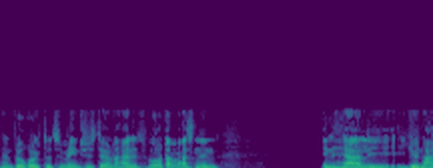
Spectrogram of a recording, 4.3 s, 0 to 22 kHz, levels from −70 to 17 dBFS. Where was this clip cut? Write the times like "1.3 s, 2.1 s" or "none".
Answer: none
